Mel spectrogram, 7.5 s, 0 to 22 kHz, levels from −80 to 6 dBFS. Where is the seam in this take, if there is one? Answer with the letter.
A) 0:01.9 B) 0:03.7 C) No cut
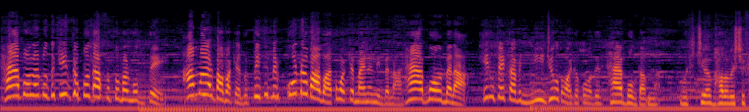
C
